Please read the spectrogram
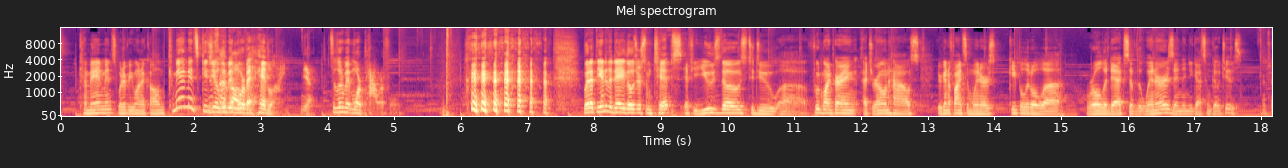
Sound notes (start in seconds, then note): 5.7 fist thudding; 6.1 laughing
